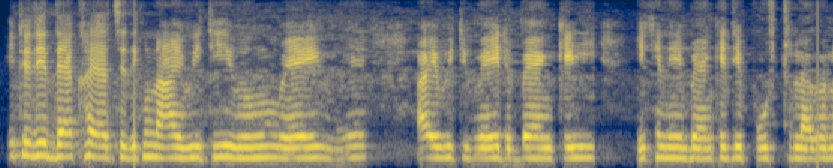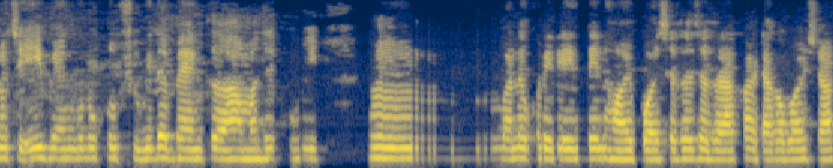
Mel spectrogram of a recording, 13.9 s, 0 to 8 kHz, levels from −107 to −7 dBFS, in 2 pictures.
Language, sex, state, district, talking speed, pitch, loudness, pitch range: Bengali, female, West Bengal, Kolkata, 175 wpm, 185 Hz, -17 LUFS, 175-195 Hz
